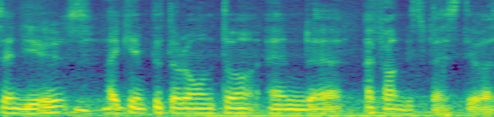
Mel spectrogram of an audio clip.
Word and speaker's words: Toronto: You can tell, because look how he said Toronto. Toronto. He just said in Toronto. That's right. the tell. That's if you pronounce the last T, you don't know much about Toronto.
